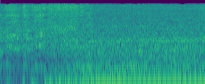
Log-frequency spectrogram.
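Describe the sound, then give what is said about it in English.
A Kubota Commander zero-turn lawn mower engine starting and then running with a steady, low, throbbing rumble, alone with no talk. “That's the sound of the Commander, Kubota's top-selling zero-turn mower.”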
